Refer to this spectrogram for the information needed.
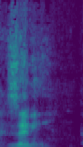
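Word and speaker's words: Zeni: Is that how you say it? So, Zenny? – Yeah, Zenny. ZeniMax Media, which is was the parent company of Bethesda.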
